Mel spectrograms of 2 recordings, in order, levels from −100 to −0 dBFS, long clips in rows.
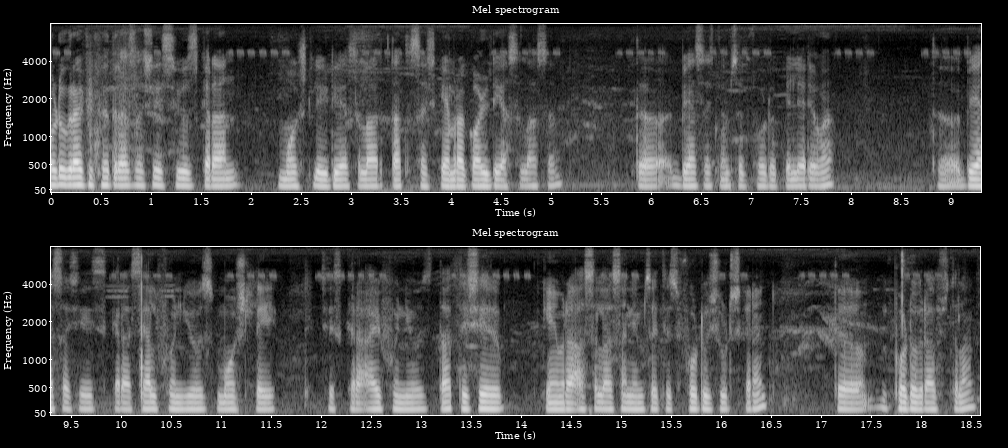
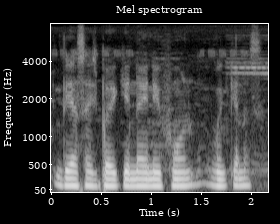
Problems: background sounds at intervals, background conversations at intervals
